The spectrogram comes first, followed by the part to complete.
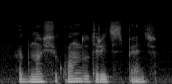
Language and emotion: Russian, neutral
